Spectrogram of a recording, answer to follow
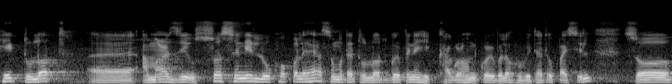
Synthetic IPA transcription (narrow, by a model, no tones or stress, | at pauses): xejtulɔt | a̰maɹziusɔsenilokʰxɔkɔlɛɦɛasɔmɔtɛtulɔtɡojpinɛxikʰːaɡɹɔɦɔnkoɹibɔlojxubidʱatʊpajsil | sɔ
